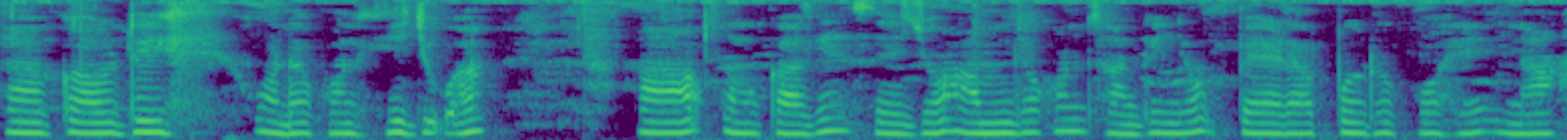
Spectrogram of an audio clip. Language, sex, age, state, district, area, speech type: Santali, female, 18-30, West Bengal, Bankura, rural, spontaneous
